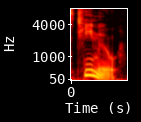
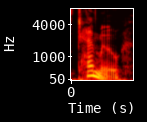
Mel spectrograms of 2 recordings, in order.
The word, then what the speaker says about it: Temu: So my next one is what I thought was Temu. However, we learned very quickly from the earworm jingle that it is Temu. So they instantly told me that I was saying it wrong, so I didn't love that.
